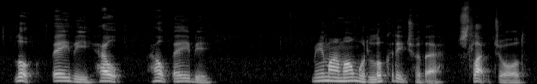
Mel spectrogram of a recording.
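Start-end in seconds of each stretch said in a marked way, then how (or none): 0.2-2.1 put-on small, slow little toddler voice. Retelling how a three-year-old sister pointed at the walls, in a toddler voice. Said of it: "in a toddler voice".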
